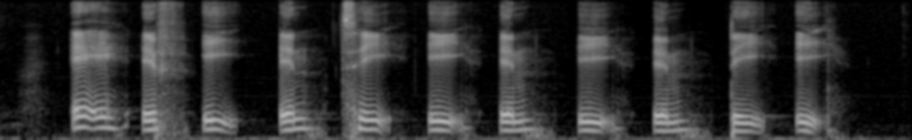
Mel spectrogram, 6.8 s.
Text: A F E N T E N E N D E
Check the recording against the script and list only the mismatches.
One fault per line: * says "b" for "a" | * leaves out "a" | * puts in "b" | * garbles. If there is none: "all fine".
all fine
